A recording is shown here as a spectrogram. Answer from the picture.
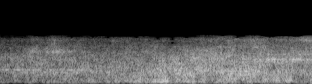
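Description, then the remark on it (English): A steady, heavy rumble of a bus driving past, a broad engine and road roar that swells slightly louder toward the end, with no voices over it. “Goodbye, bus.”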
